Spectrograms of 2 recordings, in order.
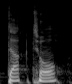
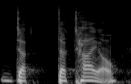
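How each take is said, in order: First: The last syllable is reduced to a weak vowel. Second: The last syllable is full, rhyming with tile. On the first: The speaker calls it right. "But it is ductal" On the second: The speaker calls it wrong. "I was pronouncing it ductile, only because of the way, you know, it's spelled"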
